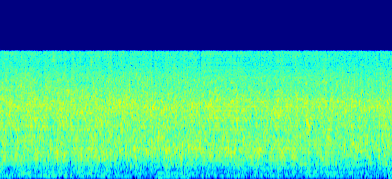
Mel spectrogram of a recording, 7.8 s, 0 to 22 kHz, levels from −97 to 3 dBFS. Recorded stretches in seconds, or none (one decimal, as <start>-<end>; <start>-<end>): 2.0-3.8; 6.7-7.8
